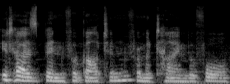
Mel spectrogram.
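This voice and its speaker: Over clear background noise, a woman puts on a character voice with a very deep, low pitch at a moderate pace. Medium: read story. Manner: flat, literal, unemotional.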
